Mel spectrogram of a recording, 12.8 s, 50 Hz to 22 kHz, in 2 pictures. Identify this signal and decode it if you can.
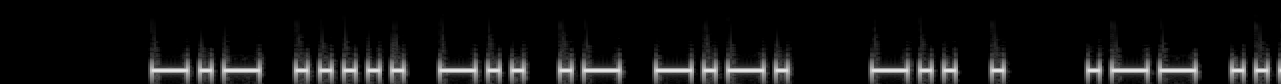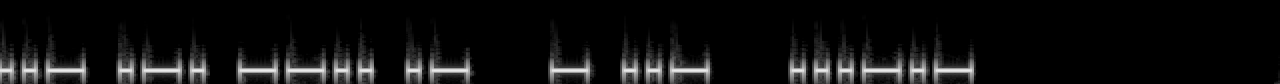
Morse code, heard as a keyed tone, about 20 wpm, 700 Hz. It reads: K5DAC DE W4RZA TU <SK>
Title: Practice QSO - Exchange 4 - Ending - 20wpm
